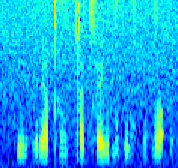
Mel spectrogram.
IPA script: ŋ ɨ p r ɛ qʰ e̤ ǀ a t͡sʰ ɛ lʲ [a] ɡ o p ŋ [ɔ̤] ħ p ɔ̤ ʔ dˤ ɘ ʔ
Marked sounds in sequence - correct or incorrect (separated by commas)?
incorrect, correct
